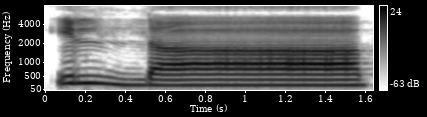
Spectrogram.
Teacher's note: when you read lam, you will put a stress on lam and you will take a minor pause. Then you will read zabar fatah on lam. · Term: tashdid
